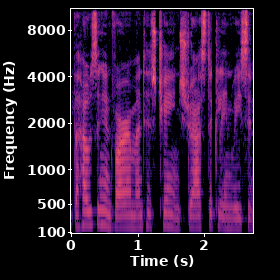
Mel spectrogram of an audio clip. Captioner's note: speaking french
